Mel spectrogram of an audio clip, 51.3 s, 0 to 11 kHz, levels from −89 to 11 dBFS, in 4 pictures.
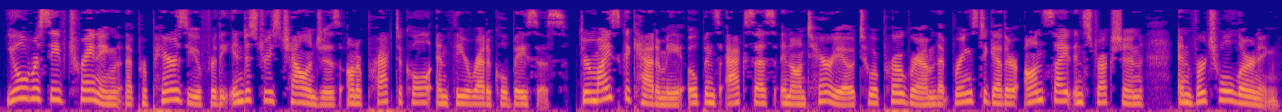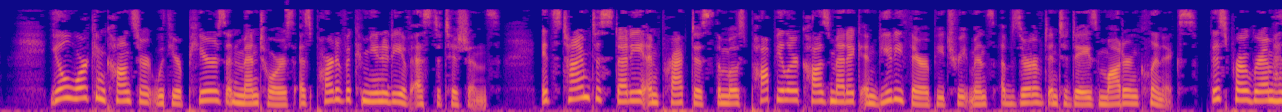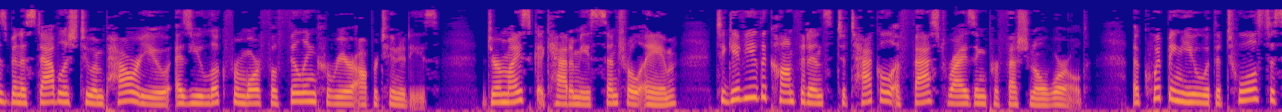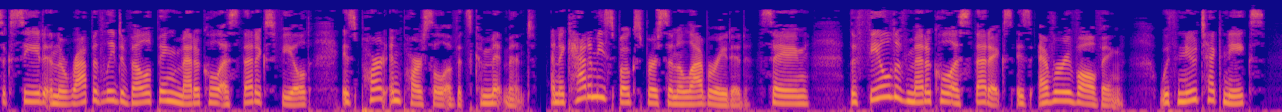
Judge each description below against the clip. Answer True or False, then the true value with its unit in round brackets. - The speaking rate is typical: True (160 wpm)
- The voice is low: False (195 Hz)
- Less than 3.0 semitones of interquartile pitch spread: False (5.4 semitones)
